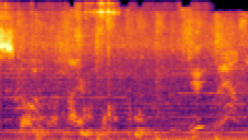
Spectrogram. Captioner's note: drawer opens and closes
